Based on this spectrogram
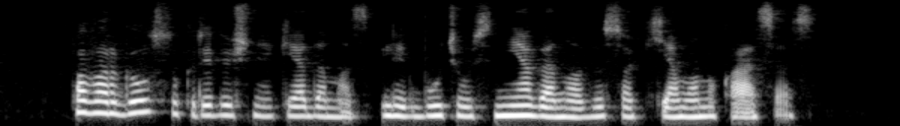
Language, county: Lithuanian, Kaunas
